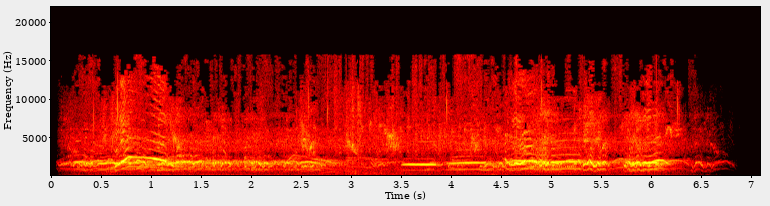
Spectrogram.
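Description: A flock of galahs screeching together: harsh, grating, overlapping shrieks in a steady noisy chorus for about six seconds.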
